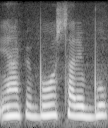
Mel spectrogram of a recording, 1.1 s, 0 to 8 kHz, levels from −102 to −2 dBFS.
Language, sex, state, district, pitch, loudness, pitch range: Hindi, female, Karnataka, Bangalore, 200 Hz, -13 LUFS, 195-205 Hz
